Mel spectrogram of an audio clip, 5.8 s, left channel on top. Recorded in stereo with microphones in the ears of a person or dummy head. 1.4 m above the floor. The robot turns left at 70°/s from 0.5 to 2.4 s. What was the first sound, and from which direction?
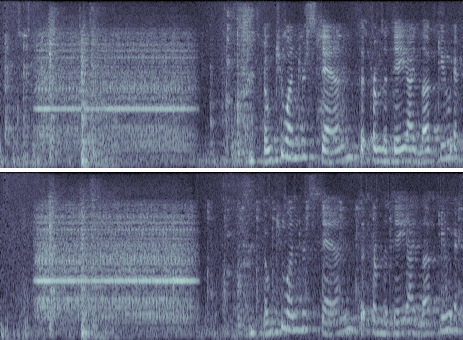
A rattle, 20° right (ahead or behind).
